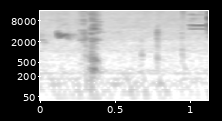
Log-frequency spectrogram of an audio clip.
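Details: A person with Tourette syndrome, diagnosed at 13, describing his past tics: a single brief, sharp, squeaky vocal noise, demonstrating a simple vocal tic.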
